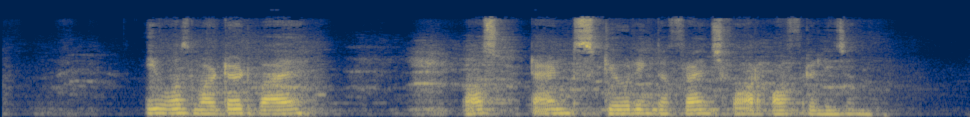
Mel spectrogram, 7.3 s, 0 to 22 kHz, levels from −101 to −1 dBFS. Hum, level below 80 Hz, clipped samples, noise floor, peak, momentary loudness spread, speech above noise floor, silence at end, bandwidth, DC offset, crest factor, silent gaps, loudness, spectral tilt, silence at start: none; -62 dBFS; under 0.1%; -67 dBFS; -6 dBFS; 15 LU; 43 dB; 0.6 s; 12.5 kHz; under 0.1%; 20 dB; none; -24 LUFS; -4.5 dB/octave; 1.1 s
